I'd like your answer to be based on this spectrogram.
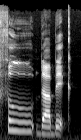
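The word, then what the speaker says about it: Phuc Dat Bich: It's pronounced Foo Da Bic.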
